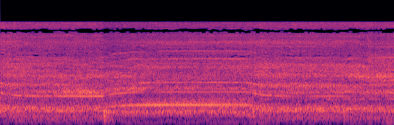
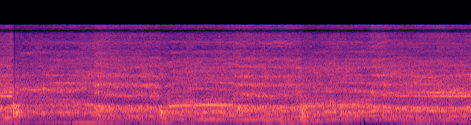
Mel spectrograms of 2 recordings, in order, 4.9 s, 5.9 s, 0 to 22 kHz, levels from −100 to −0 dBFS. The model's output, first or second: second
